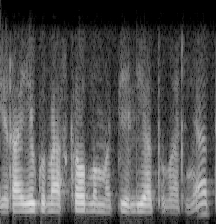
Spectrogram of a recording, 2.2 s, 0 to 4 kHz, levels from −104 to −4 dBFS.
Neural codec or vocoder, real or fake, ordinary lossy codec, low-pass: none; real; Opus, 64 kbps; 3.6 kHz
